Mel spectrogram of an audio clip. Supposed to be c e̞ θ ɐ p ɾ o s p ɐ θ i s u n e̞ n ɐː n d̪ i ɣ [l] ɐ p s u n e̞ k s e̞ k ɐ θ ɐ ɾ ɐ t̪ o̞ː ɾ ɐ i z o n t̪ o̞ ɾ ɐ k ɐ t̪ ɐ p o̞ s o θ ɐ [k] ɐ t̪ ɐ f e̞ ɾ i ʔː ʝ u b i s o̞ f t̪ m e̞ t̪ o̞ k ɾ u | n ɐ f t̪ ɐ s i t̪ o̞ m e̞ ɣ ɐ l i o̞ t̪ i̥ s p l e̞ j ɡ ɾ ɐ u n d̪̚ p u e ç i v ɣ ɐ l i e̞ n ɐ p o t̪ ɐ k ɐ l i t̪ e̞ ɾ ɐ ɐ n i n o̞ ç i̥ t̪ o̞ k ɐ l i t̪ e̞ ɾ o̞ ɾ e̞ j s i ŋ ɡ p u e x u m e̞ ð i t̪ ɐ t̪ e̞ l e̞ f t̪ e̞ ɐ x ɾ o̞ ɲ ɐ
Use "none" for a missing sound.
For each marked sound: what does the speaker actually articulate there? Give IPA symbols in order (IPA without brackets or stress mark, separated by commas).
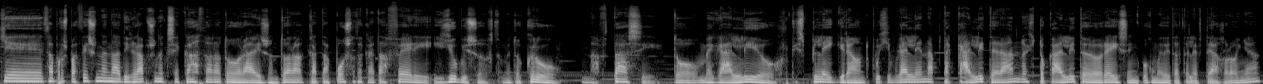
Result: ɾ, k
